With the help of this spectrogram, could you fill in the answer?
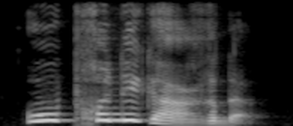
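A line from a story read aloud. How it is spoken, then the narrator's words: Exclaiming warning. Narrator (French): s'écria le révérend Hugh Hunter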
